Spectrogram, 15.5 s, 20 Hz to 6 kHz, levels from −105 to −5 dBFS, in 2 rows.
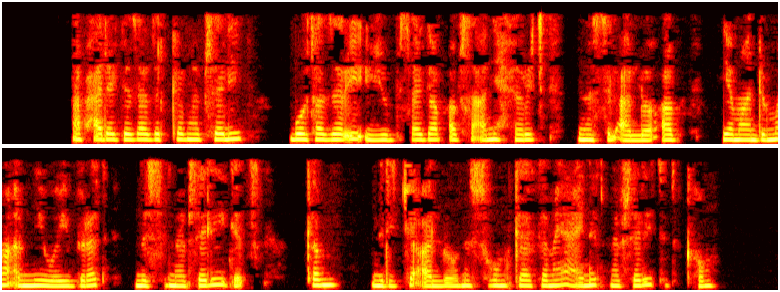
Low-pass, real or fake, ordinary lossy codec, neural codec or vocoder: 5.4 kHz; real; MP3, 32 kbps; none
